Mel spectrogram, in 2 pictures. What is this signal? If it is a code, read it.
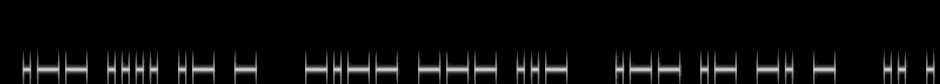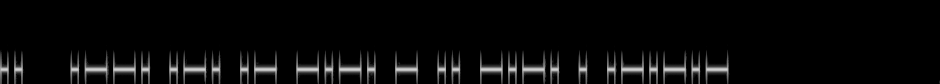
Morse code, heard as a keyed tone, about 17 wpm, 700 Hz. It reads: WHAT YOU WANT IS PRACTICE.
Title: Sentences from Top 700 Words 17wpm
